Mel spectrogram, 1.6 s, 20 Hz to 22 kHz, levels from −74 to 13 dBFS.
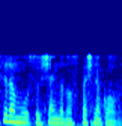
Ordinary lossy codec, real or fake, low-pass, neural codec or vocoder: MP3, 16 kbps; fake; 3.6 kHz; codec, 16 kHz in and 24 kHz out, 0.9 kbps, LongCat-Audio-Codec, four codebook decoder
